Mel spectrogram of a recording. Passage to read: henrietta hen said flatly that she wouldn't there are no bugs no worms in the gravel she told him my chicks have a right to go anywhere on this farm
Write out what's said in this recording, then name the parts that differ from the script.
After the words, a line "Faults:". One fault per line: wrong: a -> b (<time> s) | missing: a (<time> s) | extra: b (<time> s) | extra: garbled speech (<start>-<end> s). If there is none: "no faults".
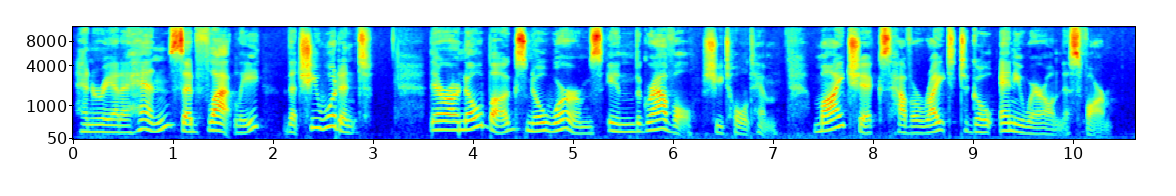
henrietta hen said flatly that she wouldn't there are no bugs no worms in the gravel she told him my chicks have a right to go anywhere on this farm
Faults:
no faults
